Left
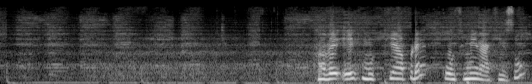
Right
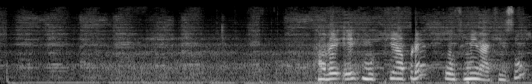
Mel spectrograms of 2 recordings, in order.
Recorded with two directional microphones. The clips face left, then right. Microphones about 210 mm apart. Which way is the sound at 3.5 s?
50° left (ahead or behind).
